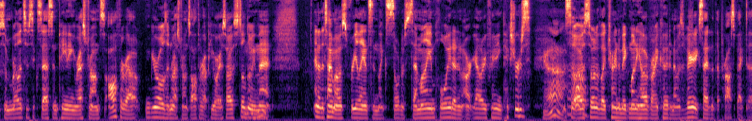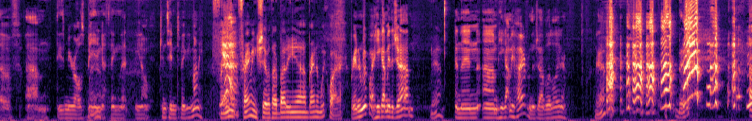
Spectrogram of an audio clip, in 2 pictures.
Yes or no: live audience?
no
